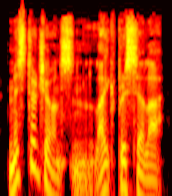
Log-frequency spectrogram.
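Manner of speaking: plain reading voice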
